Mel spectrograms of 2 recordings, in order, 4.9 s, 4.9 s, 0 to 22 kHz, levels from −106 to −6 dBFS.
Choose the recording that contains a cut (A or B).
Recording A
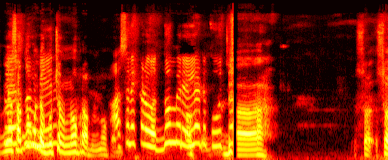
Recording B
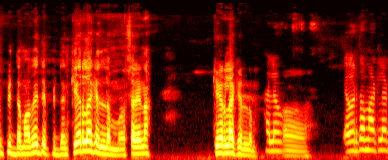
A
